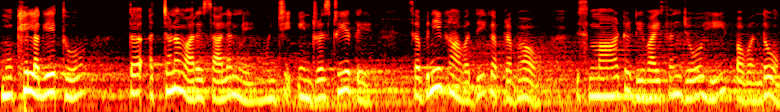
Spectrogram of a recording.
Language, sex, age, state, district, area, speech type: Sindhi, female, 45-60, Rajasthan, Ajmer, urban, spontaneous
